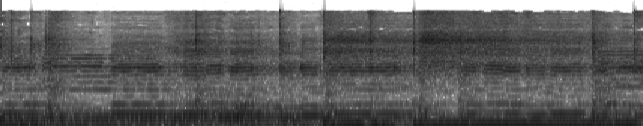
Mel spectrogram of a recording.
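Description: Live band playing an instrumental chilena mixteca for dancing, with guitar and drums over a deep bass line that moves note by note.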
